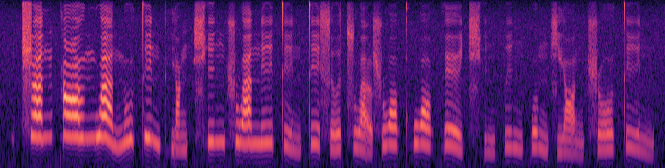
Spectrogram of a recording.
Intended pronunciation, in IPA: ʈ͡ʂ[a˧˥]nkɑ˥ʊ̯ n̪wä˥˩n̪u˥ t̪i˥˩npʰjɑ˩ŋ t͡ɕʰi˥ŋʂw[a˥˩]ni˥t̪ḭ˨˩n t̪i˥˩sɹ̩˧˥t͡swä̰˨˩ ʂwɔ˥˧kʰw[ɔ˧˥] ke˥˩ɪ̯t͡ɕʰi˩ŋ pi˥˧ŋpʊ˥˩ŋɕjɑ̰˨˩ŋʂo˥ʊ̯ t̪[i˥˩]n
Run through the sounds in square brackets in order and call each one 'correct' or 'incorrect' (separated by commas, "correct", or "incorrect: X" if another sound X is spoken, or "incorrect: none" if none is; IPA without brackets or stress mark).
incorrect: a˥, incorrect: a˥, incorrect: ɔ˥˧, correct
